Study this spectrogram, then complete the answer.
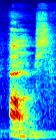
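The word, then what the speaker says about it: hours: घंटों से फॉर फोर आवर्स एच ओ यू आर एस को आवर्स पढ़ते हैं एच साइलेंट होता है दो दिनों से फॉर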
